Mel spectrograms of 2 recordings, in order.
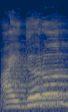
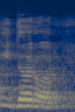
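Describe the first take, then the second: First: Either starts with an eye sound. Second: Either starts with an ee sound. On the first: "આઈધર ઓર બોલો" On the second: "અથવા ઈધર ઓર"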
